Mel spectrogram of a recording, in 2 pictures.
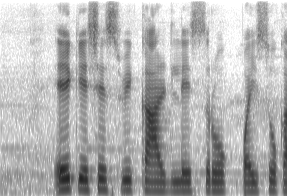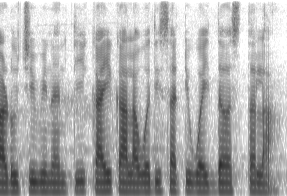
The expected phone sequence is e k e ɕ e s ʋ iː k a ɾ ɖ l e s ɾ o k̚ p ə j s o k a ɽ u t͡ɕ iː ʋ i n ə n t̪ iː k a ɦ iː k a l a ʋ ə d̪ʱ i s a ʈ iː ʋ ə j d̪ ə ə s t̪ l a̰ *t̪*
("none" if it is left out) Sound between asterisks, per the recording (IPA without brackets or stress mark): none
